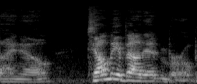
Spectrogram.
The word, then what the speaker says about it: Edinburgh: Well, Edinburgh, Scotland, which pronounced Edinburgh, by yes. – the way, by the locals.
